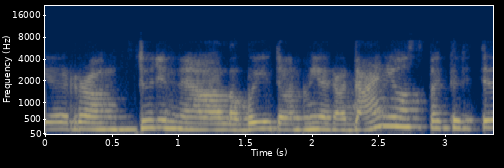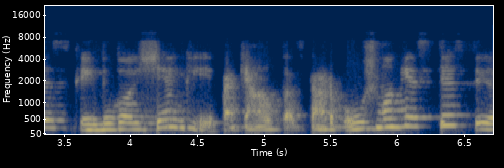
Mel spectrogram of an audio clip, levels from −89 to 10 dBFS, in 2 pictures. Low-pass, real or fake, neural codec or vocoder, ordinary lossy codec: 7.2 kHz; fake; codec, 16 kHz, 2 kbps, X-Codec, HuBERT features, trained on general audio; Opus, 16 kbps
